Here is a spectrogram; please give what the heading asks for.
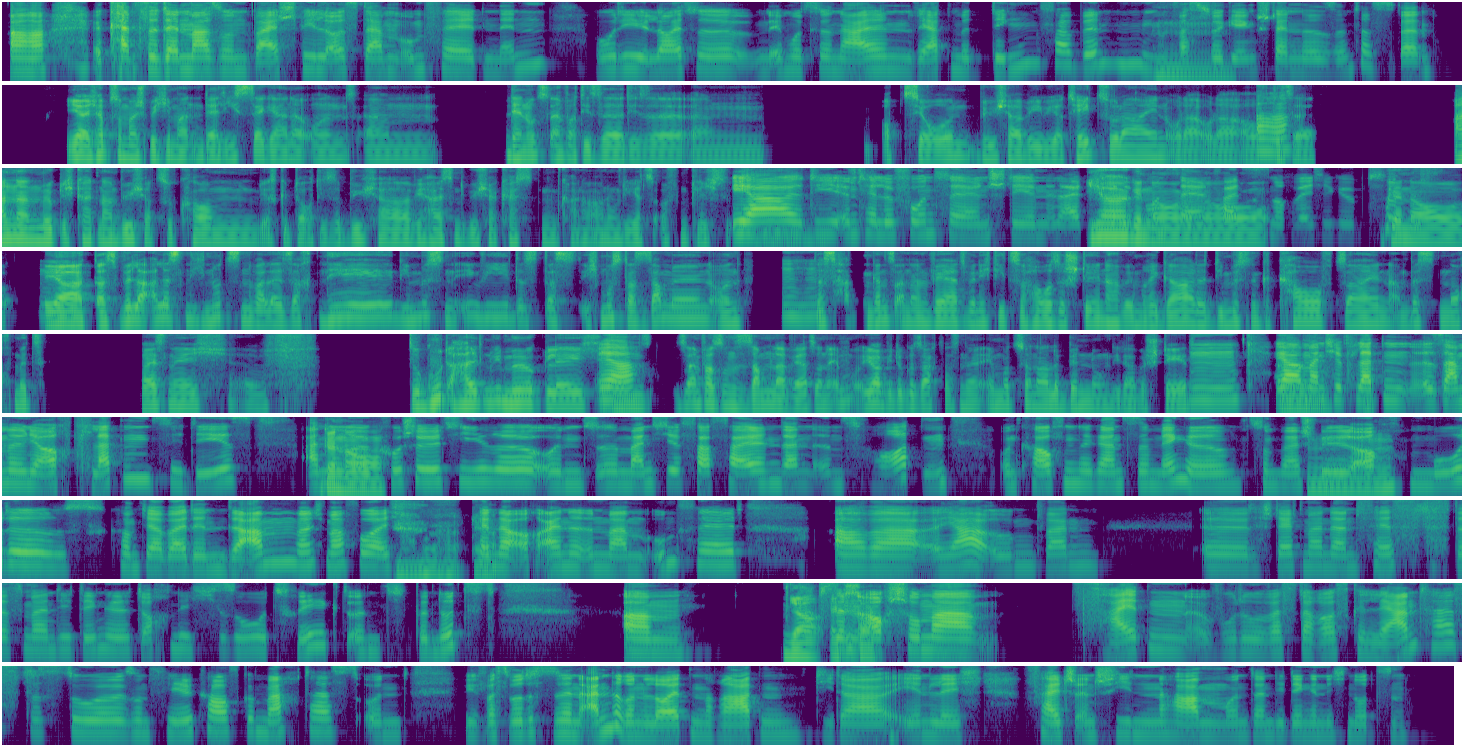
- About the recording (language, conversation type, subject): German, podcast, Wie probierst du neue Dinge aus, ohne gleich alles zu kaufen?
- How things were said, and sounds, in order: chuckle; blowing; chuckle; other noise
